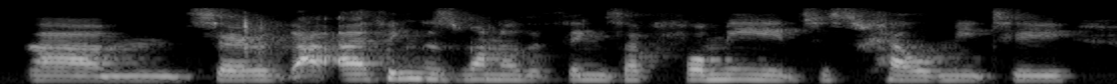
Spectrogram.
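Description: With an Argentine accent, a woman speaks at a medium pitch and a moderate pace, her intonation lively. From Argentina. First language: Spanish. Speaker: wedding planner. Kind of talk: interview. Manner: halting.

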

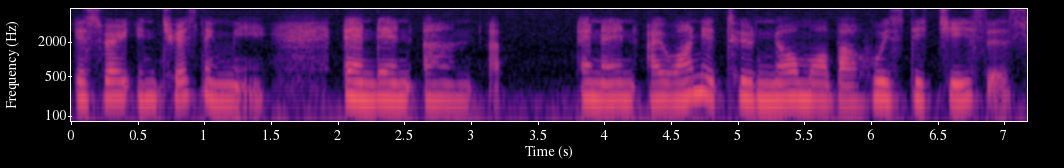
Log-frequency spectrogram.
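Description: A woman's dark, mellow, somewhat breathy voice at medium pitch, monotone and flat, at a moderate pace against a quiet background. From Shan State, Burma. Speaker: refugee sharing faith testimony. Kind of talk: testimony. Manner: halting.

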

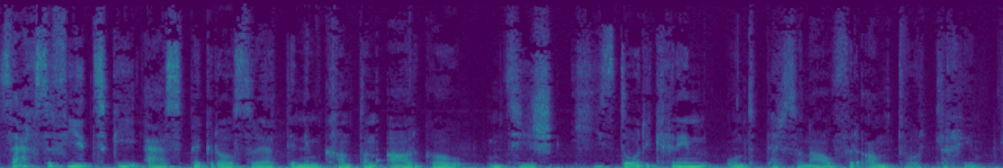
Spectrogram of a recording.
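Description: A woman's voice at very even loudness and a fairly slow pace, with audible room echo and noticeable background noise. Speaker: radio host. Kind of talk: talk show interview. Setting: radio studio.

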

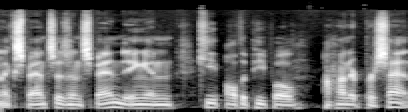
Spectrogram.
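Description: A man's normal speaking voice, fairly low in pitch, with a Canadian accent, fairly even intonation and a fairly quick pace. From southern British Columbia, Canada. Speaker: company CEO. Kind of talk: casual interview.

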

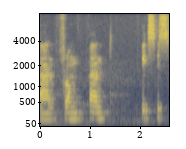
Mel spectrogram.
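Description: A somewhat breathy man with an Arabic accent. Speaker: medical equipment repairer. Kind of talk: casual interview conversation.

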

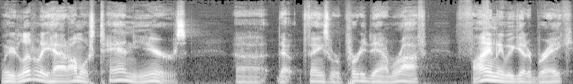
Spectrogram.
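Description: A man speaks with an American accent. His pace is moderate and his intonation lively. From Glendale, Oregon. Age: 60s. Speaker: company CEO. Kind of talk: casual interview conversation. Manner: relaxed, hesitant with fillers.

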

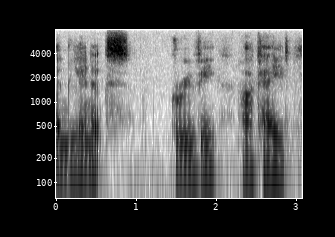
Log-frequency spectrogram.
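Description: A somewhat breathy male voice. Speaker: podcast co-host. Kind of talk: casual chat.

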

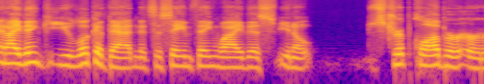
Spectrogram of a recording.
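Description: A man talks at a fairly quick pace with a fairly high pitch and lively intonation. It is an ordinary speaking voice, with a dry, close sound and no echo. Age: 30s. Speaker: podcast host, insurance division manager. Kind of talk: casual interview chat.

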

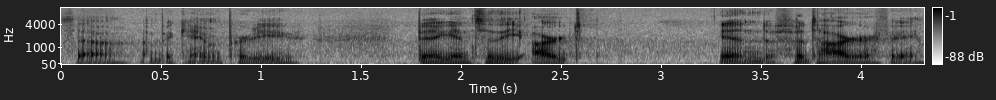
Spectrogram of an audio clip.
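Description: Somewhat breathy, a man speaks in a very deep, low pitch with monotone, flat intonation. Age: 30s. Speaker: artist. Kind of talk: casual interview. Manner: hesitant, many fillers.

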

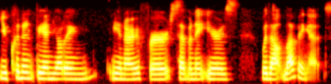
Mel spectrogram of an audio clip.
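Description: A woman's medium-pitched voice proceeds at a moderate pace. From Isle of Man, moved to Canada. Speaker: yacht chief stewardess and blogger. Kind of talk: casual interview.

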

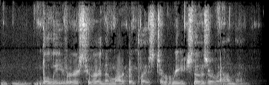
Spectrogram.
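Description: A very deep, low male voice in an American accent. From US Midwest, Indianapolis. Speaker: missionary trainer. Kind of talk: interview. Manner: hesitant with many fillers.

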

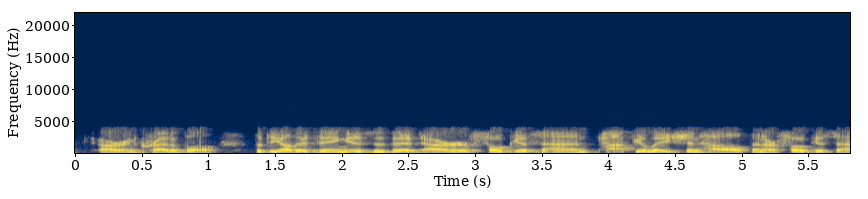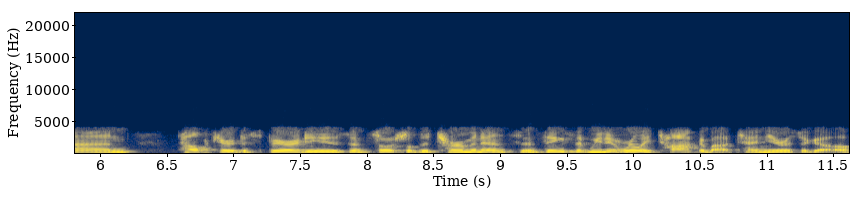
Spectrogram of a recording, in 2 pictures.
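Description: A man with an unremarkable speaking voice talks at medium pitch and a moderate pace. His loudness stays very even, with ordinary pitch variation. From Detroit, Michigan. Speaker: hospital chief medical officer and physician. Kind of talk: interview.

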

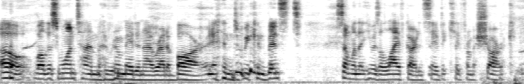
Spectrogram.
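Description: There is noticeable background noise behind the speaker. A man talks in a monotone, flat intonation. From rural small farming town. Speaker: sketch comedian. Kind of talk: casual chat.

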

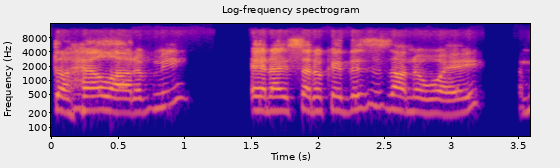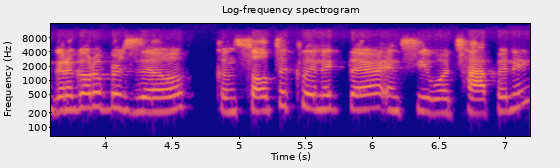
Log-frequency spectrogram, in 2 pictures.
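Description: In a normal speaking voice, a woman talks at a moderate pace with a fairly high pitch and fairly even intonation, the sound dry and close with no echo. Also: quiet background. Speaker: IVF patient sharing her fertility story. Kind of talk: personal testimony in interview.

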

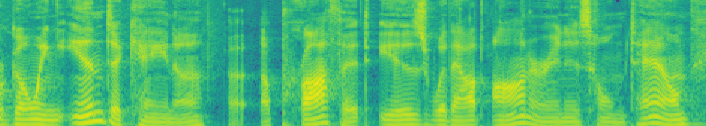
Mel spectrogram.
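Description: Using a normal speaking voice, a man at medium pitch talks at a fairly slow pace with lively intonation. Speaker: pastor. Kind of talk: bible study discussion.

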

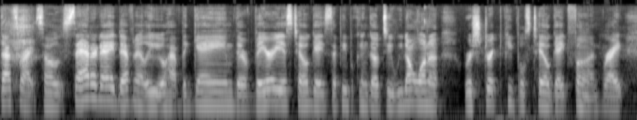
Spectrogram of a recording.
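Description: A woman with a fairly low pitch talks at a fairly quick pace, with hardly any pauses and fairly even intonation. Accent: Southern US. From Mississippi, Jackson. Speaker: cultural center director. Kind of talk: interview. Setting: radio studio.

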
